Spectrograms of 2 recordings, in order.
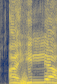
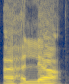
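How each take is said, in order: First: अहिल्या said with a full इ after ह, the common mistake; wrong pronunciation. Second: अहल्या with a short अ after ह, no इ sound; correct pronunciation. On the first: Teacher showing students the wrong अहिल्या. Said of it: "अहिल्या हम गलत बोलते हैं". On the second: Teacher giving the correct अहल्या after the wrong one. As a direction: say अहल्या as a-hal-ya. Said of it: "अहिल्या शब्द होता है अहल्या". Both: Shown as a demonstration.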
